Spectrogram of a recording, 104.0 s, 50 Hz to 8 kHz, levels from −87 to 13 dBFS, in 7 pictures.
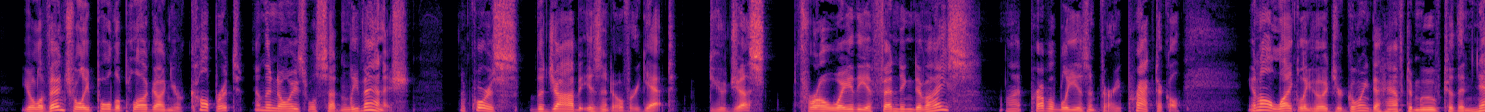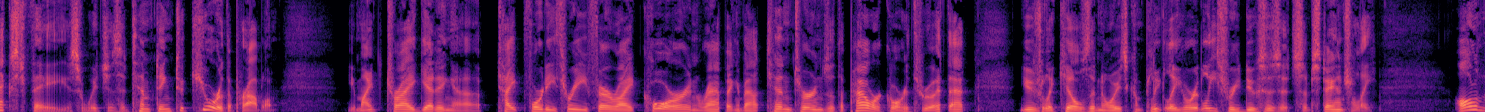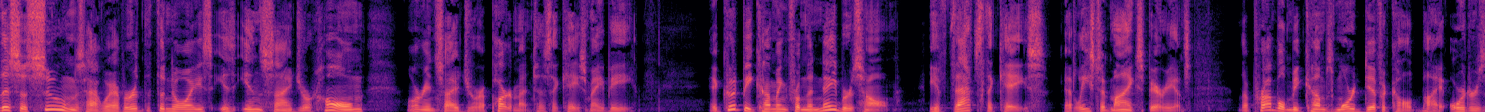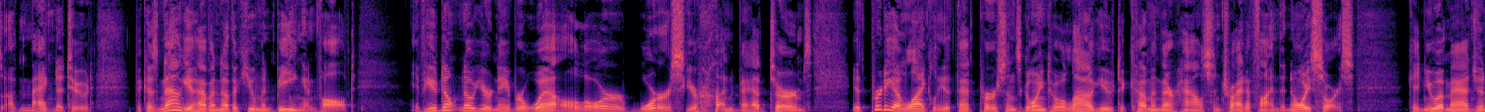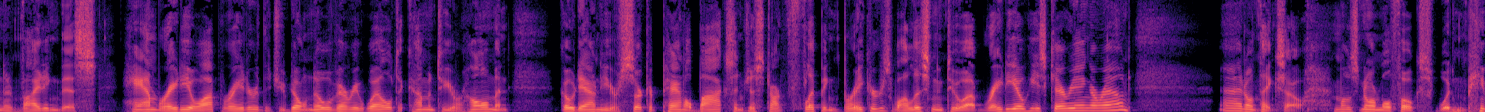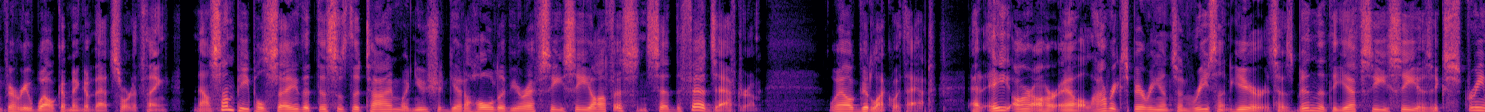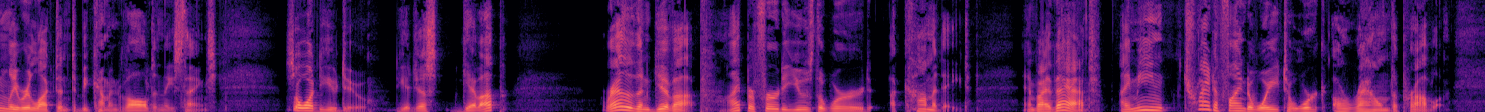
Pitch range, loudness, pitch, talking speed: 115-140 Hz, -20 LUFS, 125 Hz, 185 wpm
